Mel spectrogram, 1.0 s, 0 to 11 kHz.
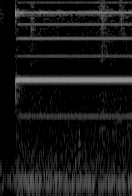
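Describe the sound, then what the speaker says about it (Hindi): A multimeter in continuity mode beeps while testing an IRFZ44N MOSFET, a single steady high-pitched tone that starts abruptly and holds unbroken for about a second. "देखो बीप दे रहा है ना"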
